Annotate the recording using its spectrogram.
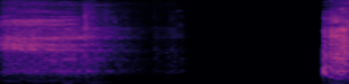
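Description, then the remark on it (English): A small, breathy cough lasting about a second, followed by a moment of silence and then another brief burst of throat noise. “Sorry, I a little cough.”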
